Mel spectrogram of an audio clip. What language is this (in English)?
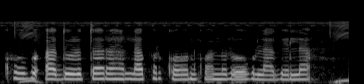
Bhojpuri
